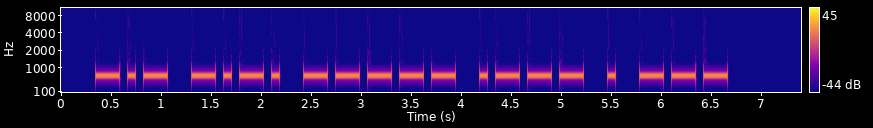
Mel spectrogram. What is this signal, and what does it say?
Morse code, heard as a keyed tone, about 14 wpm, 700 Hz. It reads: KC0JEO
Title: USA Call Signs - 6 Characters - Repeated 3x - 15wpm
